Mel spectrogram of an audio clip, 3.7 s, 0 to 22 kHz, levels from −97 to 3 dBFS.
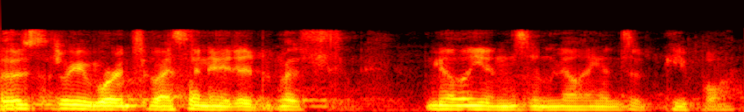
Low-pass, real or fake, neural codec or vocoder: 7.2 kHz; fake; codec, 24 kHz, 1.5 kbps, HILCodec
